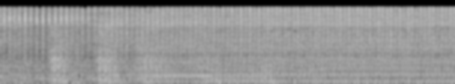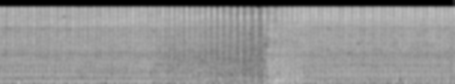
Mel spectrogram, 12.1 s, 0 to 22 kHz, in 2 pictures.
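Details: Komatsu S6D125 diesel on test stand after general overhaul (broken No.5 piston, spun No.4 conrod bearing; crankshaft, liners, pistons, conrods, bearings replaced; turbo repaired, FIP and nozzles calibrated); steady even clatter, firm low beat, no knocks or misses; normal running.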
